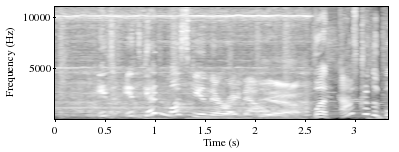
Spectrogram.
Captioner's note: machine whirling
